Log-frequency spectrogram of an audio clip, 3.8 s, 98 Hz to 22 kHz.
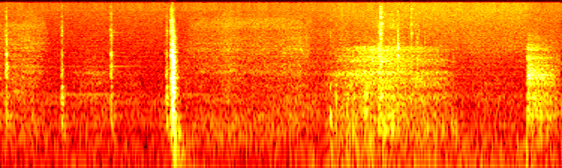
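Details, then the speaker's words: Renault 5 Gordini Turbo (Renault 5 Alpine Turbo) classic car cabin: indicator telltale gives a few soft, evenly spaced clicks about two and a half per second, then handling noise; normal indicator flasher ticking. "but just listen to the indicator Telltale noise oh that is so nice it's such a nice sound you don't get that on a modern"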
